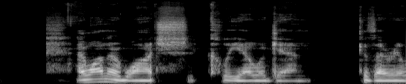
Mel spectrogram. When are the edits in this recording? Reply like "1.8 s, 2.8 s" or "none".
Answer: none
